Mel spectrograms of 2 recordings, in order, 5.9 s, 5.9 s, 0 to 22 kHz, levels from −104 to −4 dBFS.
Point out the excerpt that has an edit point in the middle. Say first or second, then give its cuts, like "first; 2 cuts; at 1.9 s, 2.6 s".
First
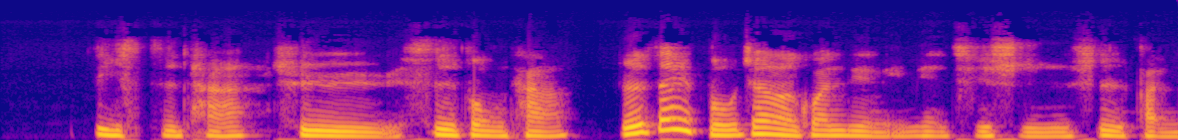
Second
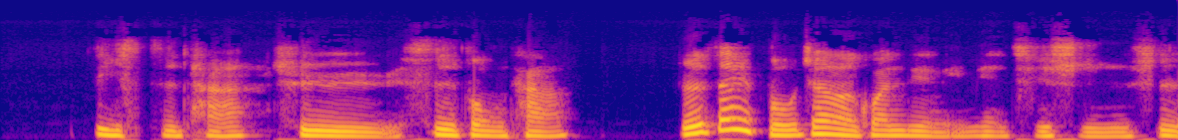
first; 1 cut; at 3.0 s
